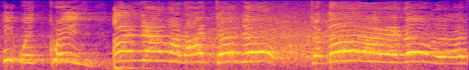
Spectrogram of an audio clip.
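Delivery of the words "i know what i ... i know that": high, loud ranting; furious instructor. Retold or imitated. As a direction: rant at the stunned recruits. Instructor going crazy.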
